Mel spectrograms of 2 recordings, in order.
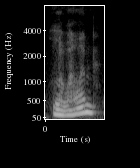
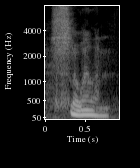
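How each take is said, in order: First: It starts with a plain English L sound. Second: It starts with a voiceless Welsh LL sound.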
